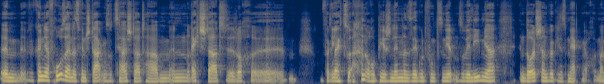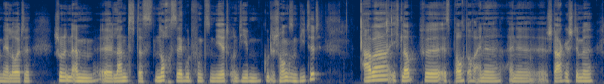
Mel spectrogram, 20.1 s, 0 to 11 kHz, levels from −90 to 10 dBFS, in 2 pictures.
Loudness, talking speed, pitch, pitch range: -19 LUFS, 185 wpm, 130 Hz, 125-140 Hz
